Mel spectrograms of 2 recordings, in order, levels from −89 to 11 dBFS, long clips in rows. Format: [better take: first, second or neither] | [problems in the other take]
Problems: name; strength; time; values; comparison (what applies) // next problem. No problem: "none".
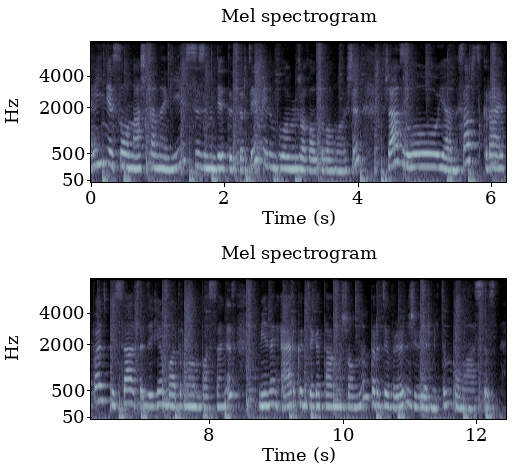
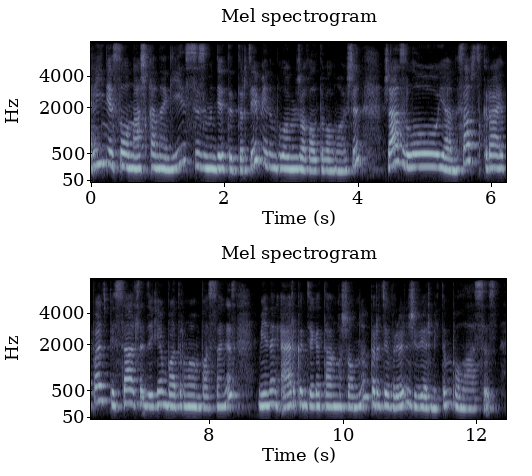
second | background sound (Snare drum / Drum kit); 10 dB below the speech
